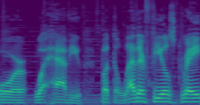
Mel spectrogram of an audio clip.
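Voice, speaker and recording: Faint music plays behind a man who talks at a moderate pace, his pitch fairly low and his intonation fairly even. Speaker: boot reviewer. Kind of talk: product review talk to camera. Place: shop. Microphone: lapel.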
